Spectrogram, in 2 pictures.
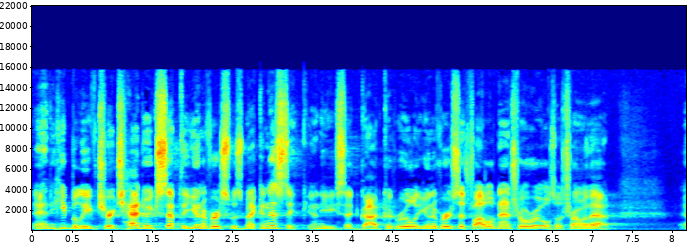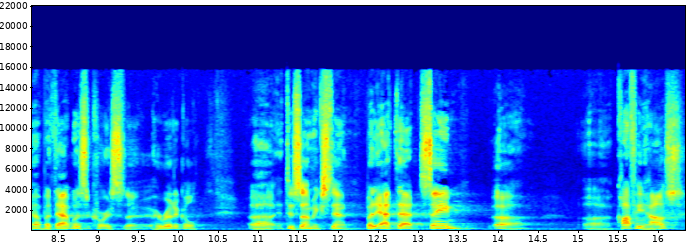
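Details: Adult male speaker, lecture; normal speech.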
